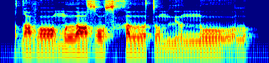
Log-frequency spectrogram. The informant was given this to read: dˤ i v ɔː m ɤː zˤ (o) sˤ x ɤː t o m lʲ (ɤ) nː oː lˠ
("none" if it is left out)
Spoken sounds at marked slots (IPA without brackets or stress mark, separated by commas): u, o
